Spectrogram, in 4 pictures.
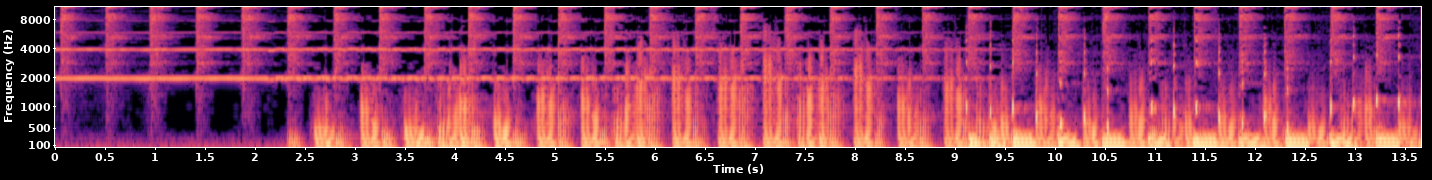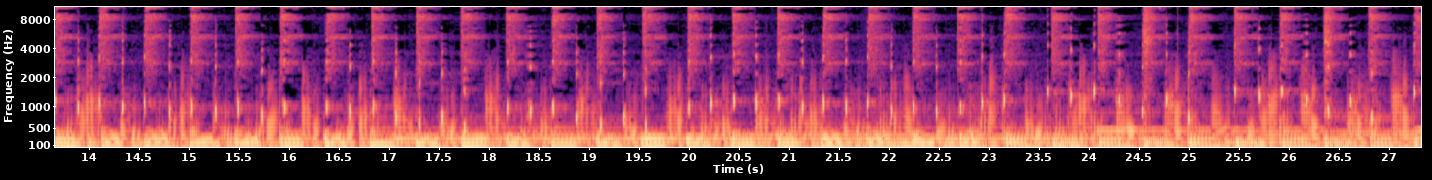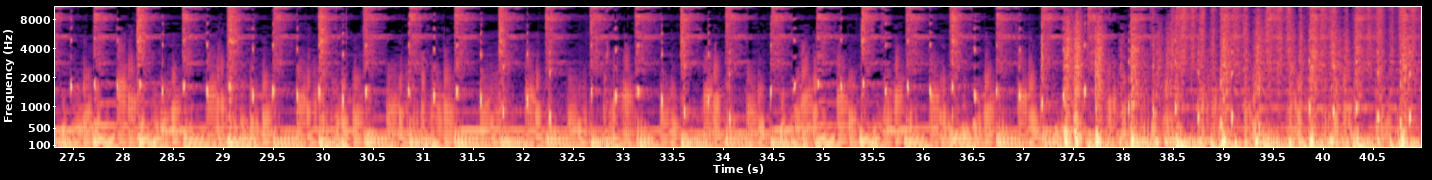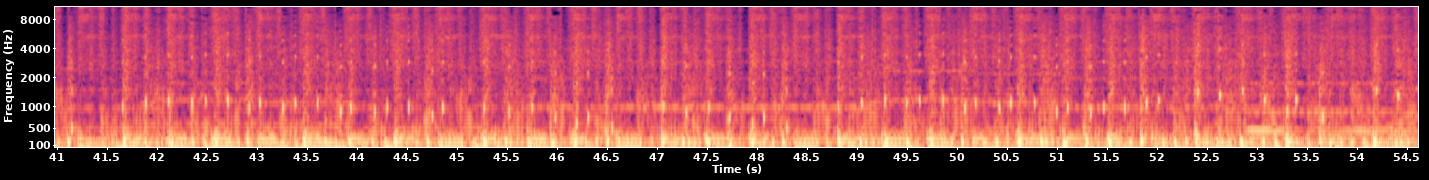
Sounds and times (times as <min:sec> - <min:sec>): Music: 0:00.0 - 0:54.6.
